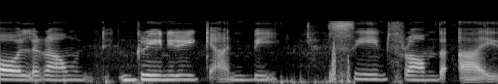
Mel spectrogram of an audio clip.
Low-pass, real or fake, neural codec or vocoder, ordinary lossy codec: none; real; none; none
